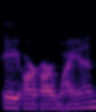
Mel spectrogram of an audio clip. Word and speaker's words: Arryn: And Aaron's name is spelled a little weird for an Arryn. It's not, it's Arryn, but probably once you get to the Lift with Holly and it'll come up.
